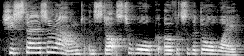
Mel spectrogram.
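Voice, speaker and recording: A woman's voice: on the high side, a little slow, echoey room. A woman narrating a horror audio drama from a script, describing each scene.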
